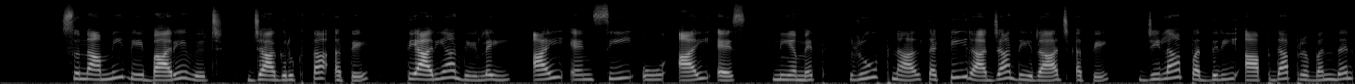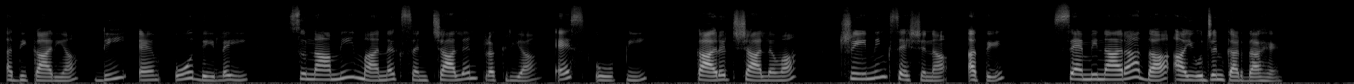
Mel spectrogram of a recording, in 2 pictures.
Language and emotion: Punjabi, neutral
